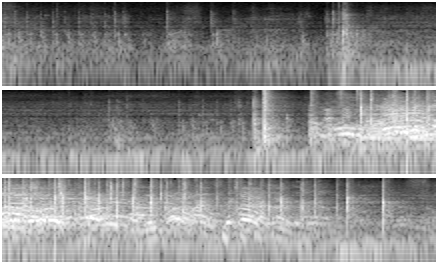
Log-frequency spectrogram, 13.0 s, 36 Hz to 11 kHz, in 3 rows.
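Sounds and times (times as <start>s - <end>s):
foosball ball and men clicking: 0.0s - 3.8s, 5.2s - 10.3s.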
